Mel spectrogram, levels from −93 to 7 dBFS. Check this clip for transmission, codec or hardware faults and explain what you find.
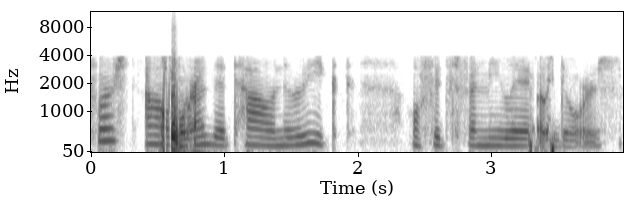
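Two codec faults are present: GSM full-rate coding throughout, and two bursts of GSM bit errors.

GSM full-rate codec, whole clip: pulse-excited vocal-tract modelling, which fits 13 kbps, leaves plainly audible buzzy roughness. The spectrogram shows energy confined to 200 Hz–3.7 kHz with coarse harmonics.

GSM bit errors, 0.50–0.85 s and 3.28–3.49 s: corrupted filter, pitch and gain values produce squawks and gargling, seen as smeared spectral blotches and sudden waveform level spikes.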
